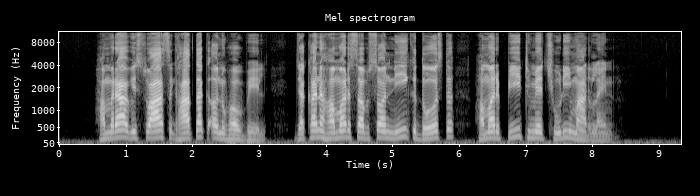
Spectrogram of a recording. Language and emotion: Maithili, sad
